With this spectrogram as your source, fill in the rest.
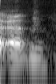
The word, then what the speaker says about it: Eton: No, I didn't go to Eton. Yeah, that's how that's pronounced.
